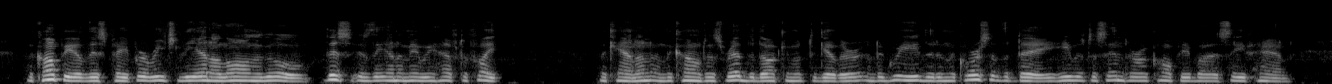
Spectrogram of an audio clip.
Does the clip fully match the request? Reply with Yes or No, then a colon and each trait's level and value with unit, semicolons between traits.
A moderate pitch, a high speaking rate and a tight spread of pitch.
Yes: medium, 170 Hz; fast, 215 wpm; narrow, 1.8 semitones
